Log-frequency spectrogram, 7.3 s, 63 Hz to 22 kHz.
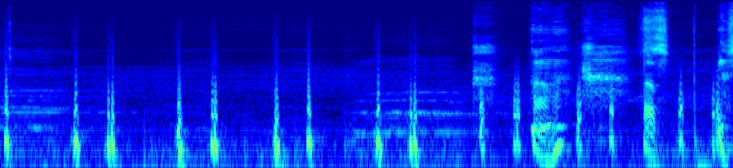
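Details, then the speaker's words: Dramatized, simulated fetal heartbeat in a Tamil TV drama scene, which the doctor calls unusually loud, like thunder: deep, loud thumping beats at about 58 a minute, then louder pounding with noise. "என் பணியில், ஒரு குழந்தையின் இதயத்துடிப்பு இவ்வளவு சத்தமாக இருப்பதை நான் கேட்டதில்லை."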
